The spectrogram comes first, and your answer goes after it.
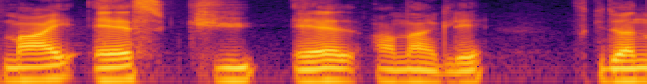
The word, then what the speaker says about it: MySQL: Puis officiellement, MySQL, on le prononce MySQL en anglais, ce qui donne MySQL dans la phonétique française.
